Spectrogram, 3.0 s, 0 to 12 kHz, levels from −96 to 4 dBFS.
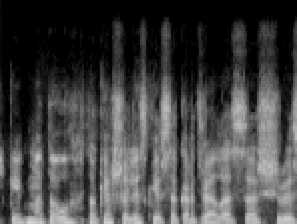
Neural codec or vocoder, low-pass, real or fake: none; 10.8 kHz; real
